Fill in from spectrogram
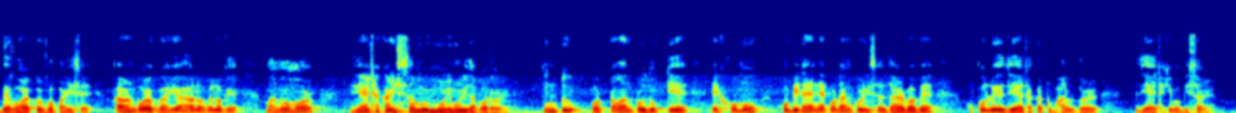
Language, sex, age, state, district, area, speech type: Assamese, male, 18-30, Assam, Sonitpur, rural, spontaneous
